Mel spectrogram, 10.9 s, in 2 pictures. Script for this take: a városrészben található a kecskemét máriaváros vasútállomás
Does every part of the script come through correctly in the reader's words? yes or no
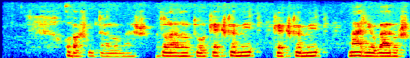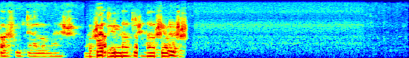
no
